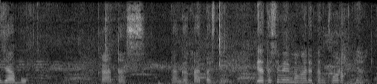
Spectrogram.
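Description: Noticeable noise is present in the background. The voice is a woman's. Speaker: family vlogger. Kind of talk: casual vlog chat. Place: open country. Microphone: phone near.

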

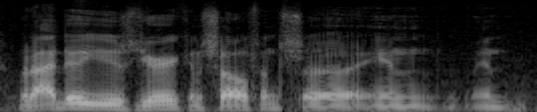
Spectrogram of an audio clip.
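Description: With an American accent, a man speaks in a dry sound with no echo. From Texas Panhandle; Texas. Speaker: trial lawyer. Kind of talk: interview. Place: studio.

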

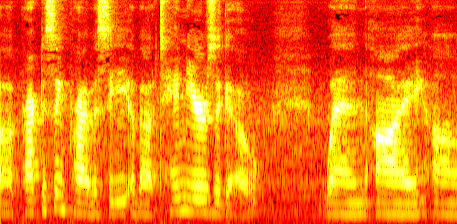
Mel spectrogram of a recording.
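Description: A man with a high pitch, fairly even intonation and a fairly slow pace, over light background noise. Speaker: guest. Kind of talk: casual conversation, personal story. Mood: calm, reflective. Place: home room.

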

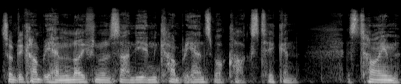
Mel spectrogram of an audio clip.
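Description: A man with a Dublin accent talks at a very fast pace in a fairly low, monotone, flat voice, and the sound is dry with no echo. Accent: Dublin Irish. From Ireland, Dublin. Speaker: spoken word poet. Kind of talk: poetry performance.

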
